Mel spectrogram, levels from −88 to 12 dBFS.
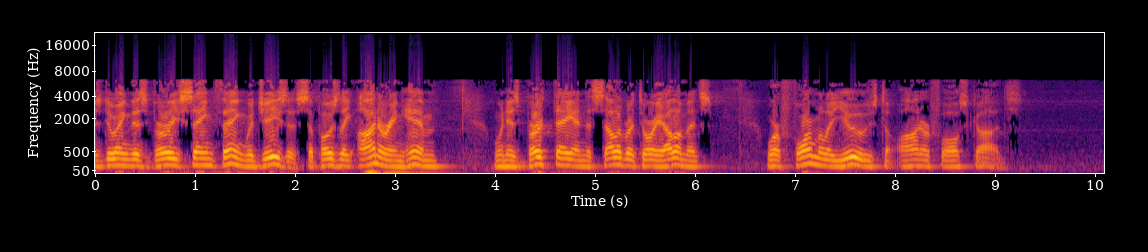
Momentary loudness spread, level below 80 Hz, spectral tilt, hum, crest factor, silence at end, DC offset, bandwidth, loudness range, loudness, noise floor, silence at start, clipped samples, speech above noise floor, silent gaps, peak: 11 LU; -46 dBFS; -5 dB/octave; none; 10 dB; 0.85 s; under 0.1%; 11.5 kHz; 4 LU; -10 LUFS; -46 dBFS; 0 s; 0.7%; 36 dB; none; 0 dBFS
